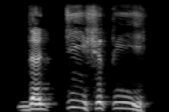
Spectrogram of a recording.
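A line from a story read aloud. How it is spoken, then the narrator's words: Pained groan. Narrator (Russian): простонал Шарль, ребра которого затрещали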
